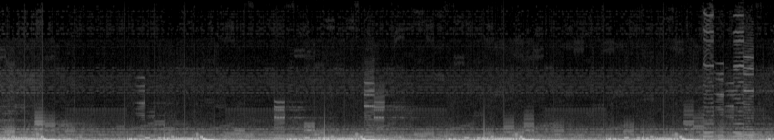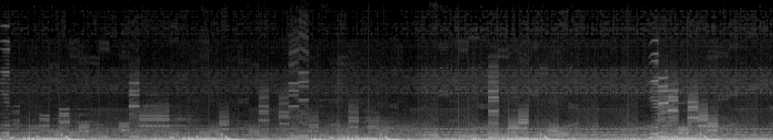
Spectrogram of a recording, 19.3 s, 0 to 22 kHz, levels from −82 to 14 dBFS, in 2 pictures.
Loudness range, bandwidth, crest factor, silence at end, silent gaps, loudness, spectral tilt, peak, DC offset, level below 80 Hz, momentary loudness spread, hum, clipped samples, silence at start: 3 LU; 16.5 kHz; 16 dB; 0 s; none; -18 LUFS; -8 dB/octave; -2 dBFS; under 0.1%; -26 dBFS; 11 LU; none; under 0.1%; 0 s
